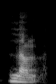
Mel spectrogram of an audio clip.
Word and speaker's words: London: The real pronunciation is London.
